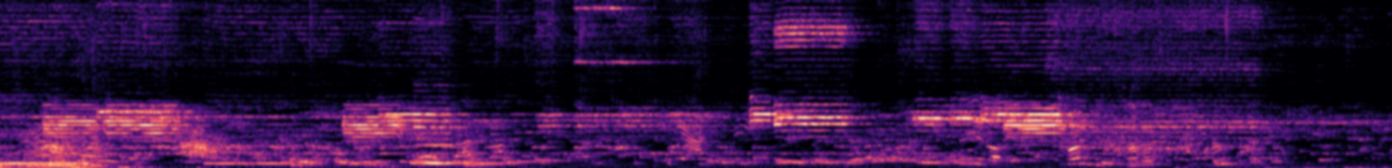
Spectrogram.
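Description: A high electronic buzzer beeping in short bursts, several times over, with people talking around it.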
